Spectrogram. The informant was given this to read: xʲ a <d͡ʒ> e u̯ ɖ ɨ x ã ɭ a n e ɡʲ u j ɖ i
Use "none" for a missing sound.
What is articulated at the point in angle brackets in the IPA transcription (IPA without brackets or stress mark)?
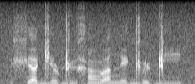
ɡʲ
